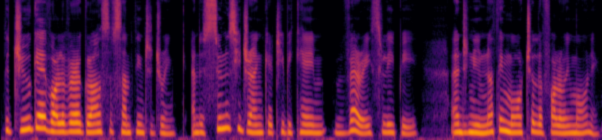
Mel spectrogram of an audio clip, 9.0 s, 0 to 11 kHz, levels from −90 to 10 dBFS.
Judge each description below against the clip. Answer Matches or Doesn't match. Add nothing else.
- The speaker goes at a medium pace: Matches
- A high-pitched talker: Matches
